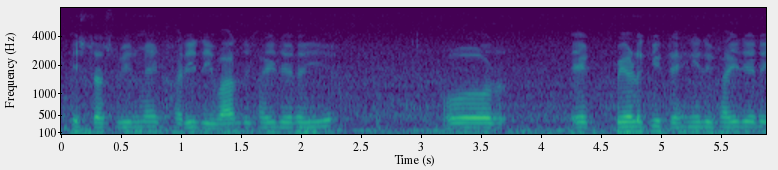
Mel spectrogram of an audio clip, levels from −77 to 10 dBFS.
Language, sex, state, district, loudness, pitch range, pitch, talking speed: Hindi, male, Goa, North and South Goa, -28 LUFS, 110-120 Hz, 115 Hz, 195 wpm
